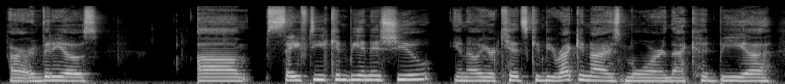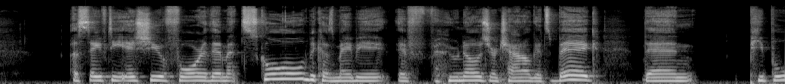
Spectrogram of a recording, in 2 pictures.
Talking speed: 155 wpm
